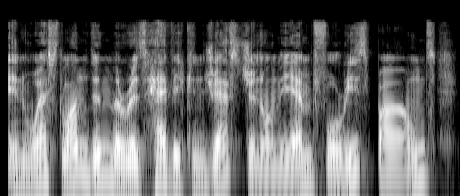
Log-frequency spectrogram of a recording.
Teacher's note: in this report you can hear that there's no intonation really coming down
